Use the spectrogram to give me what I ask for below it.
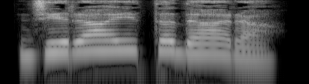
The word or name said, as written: ಜಿರಾಯಿತುದಾರ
